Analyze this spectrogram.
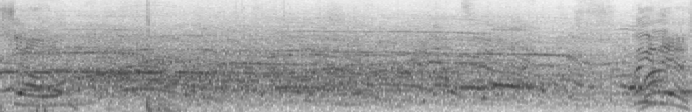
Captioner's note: audience cheering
